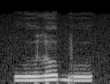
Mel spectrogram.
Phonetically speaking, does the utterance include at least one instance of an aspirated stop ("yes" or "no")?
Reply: no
